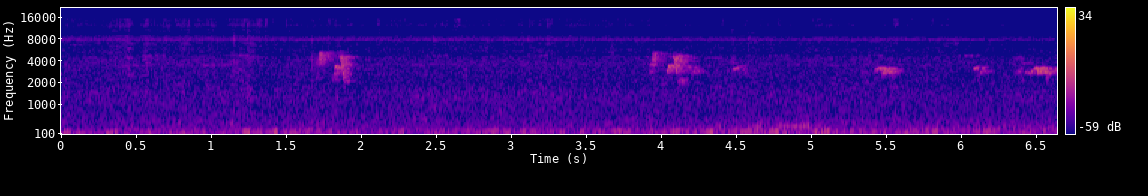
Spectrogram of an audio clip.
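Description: Near silence outdoors, broken by a handful of faint, short bird chirps spaced a second or so apart.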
